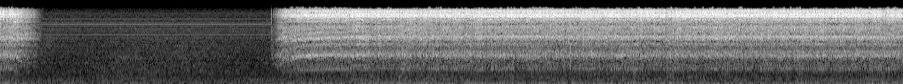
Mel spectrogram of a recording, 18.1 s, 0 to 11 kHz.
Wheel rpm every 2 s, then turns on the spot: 30, 0, 30, 160, 160, 160, 160, 160, 160.
none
